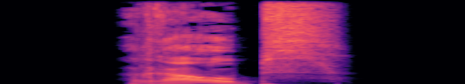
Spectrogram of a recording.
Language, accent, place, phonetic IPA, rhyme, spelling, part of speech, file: German, Germany, Berlin, [ʁaʊ̯ps], -aʊ̯ps, Raubs, noun, De-Raubs.ogg
- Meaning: genitive singular of Raub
